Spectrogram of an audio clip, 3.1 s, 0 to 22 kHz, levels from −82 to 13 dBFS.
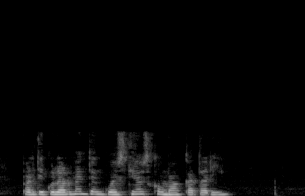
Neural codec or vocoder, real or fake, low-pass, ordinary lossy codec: vocoder, 22.05 kHz, 80 mel bands, WaveNeXt; fake; 7.2 kHz; MP3, 48 kbps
